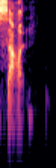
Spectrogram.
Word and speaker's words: Samhain: Yeah, it's pronounced Samhain.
